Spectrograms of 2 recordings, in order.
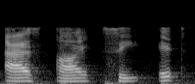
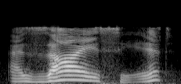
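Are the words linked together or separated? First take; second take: separated; linked. First: Each word is said separately, not linked. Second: The words run smoothly together, linked. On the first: The speaker calls it wrong. "we don't speak like this" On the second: The speaker calls it right. "We say as I see it"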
